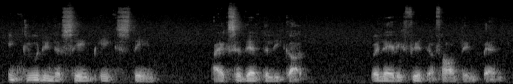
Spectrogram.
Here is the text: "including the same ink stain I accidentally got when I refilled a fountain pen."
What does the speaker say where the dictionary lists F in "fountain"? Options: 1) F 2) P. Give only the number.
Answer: 1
